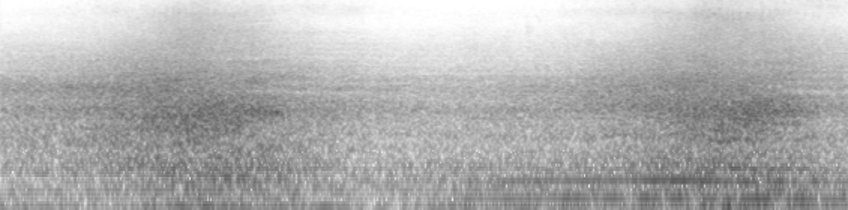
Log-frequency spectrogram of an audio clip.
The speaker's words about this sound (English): Cars and trucks rumble along the road that links Cavan with Fermanagh. If they're travelling south to Cavan, they'll shortly arrive in Belturbet. But if they're going north to Fermanagh, in a few miles they'll come to the busy village of Derry Lynn.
